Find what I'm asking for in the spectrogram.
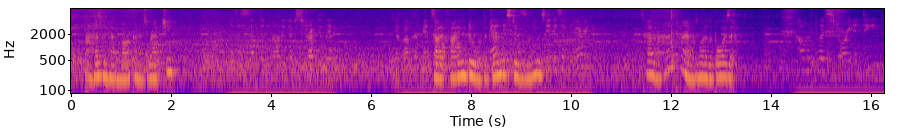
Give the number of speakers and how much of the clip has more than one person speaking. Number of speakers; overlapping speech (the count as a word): two, about 11%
